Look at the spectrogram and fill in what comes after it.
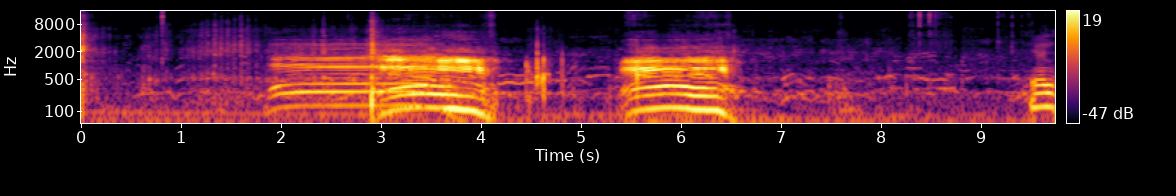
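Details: Cattle at a stall of Khillar and Mysore calves, a line of bullocks bred for racing: two long, loud, harmonic moos, each about two seconds, the first rising then falling and the second steadier, with brief speech and clatter between them.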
